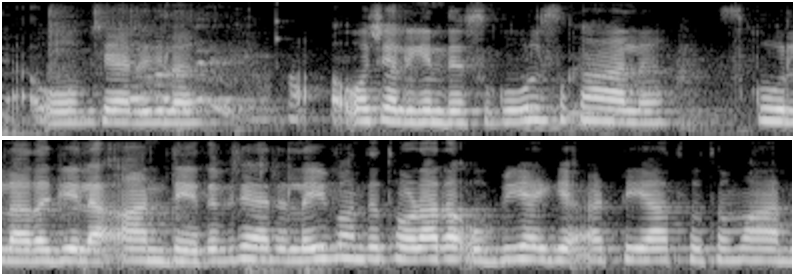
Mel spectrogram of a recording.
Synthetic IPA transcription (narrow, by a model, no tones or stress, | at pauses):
oːbɪt͡ʃaːɾed͡ʒela | o̰ːt͡ʃəliːə̃nd̪eːskuːlskaːl | sə̥kuːlãːd̪aːd͡ʒeːlaːʔaːnɖ̪eːt̪eːbɪt͡ʃaːɾeləiːpãːnd̪eːt̪ʰoːɽaːɾaːʔʊbiːaːɡaːʔəʈːiːaːt̪ʰut̪ʰmaːɾn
